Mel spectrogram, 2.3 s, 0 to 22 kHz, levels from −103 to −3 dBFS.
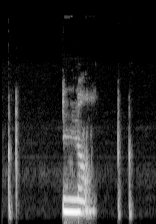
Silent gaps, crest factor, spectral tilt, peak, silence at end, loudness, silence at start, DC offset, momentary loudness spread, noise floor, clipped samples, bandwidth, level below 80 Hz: none; 14 dB; -10.5 dB/octave; -2 dBFS; 0.4 s; -12 LUFS; 0.15 s; under 0.1%; 25 LU; -70 dBFS; under 0.1%; 5 kHz; -60 dBFS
